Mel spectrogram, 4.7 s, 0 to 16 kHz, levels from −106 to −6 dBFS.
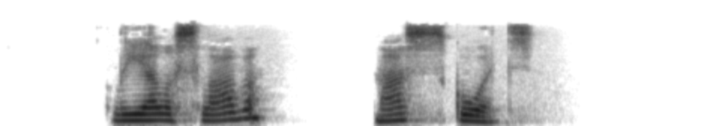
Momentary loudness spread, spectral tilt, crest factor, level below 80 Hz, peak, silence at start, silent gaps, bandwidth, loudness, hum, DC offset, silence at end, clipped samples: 13 LU; -3.5 dB/octave; 18 dB; -68 dBFS; -8 dBFS; 0.75 s; 2.03-2.49 s; 8 kHz; -23 LUFS; none; under 0.1%; 1.15 s; under 0.1%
